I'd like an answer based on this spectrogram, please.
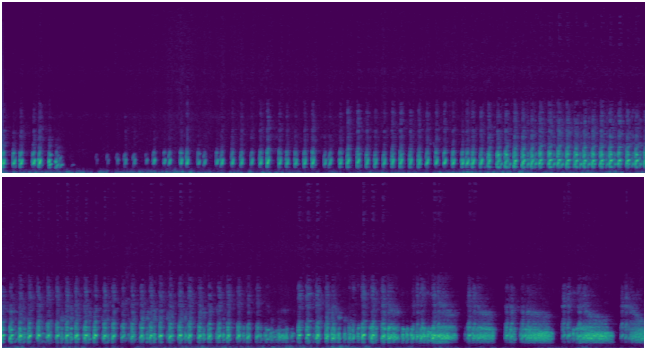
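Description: White-breasted waterhen (ruak-ruak) call played through a small horn loudspeaker as a trapping lure: a fast, even run of short notes. Near the end it breaks into slower, separate calls, about two a second.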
